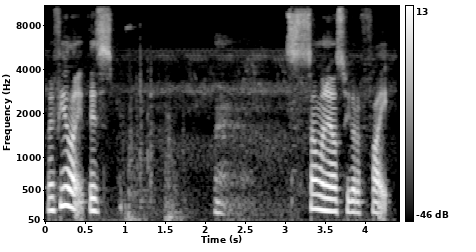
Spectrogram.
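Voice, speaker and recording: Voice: medium pitch, expressive, slow pace, a little mellow, clear, resonant tone. A streamer giving casual, chatty gameplay commentary, thinking aloud.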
